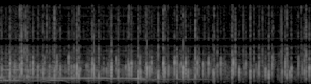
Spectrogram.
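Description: A crowd claps steadily and loudly, with a couple of rising and falling whistles cutting through early on, and the applause keeps going for several seconds.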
